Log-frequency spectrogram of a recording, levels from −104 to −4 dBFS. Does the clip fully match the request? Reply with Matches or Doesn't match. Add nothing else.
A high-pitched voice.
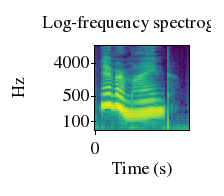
Matches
